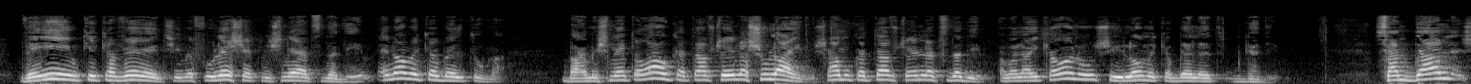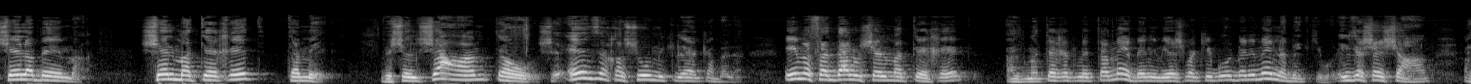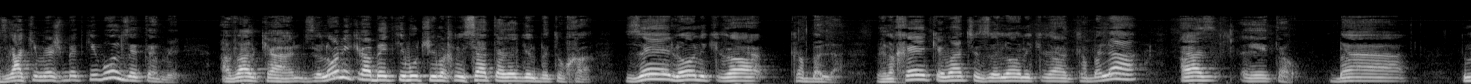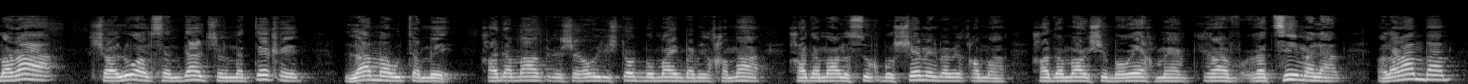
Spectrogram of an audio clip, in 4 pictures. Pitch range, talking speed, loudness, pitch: 160-205 Hz, 135 wpm, -16 LUFS, 175 Hz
